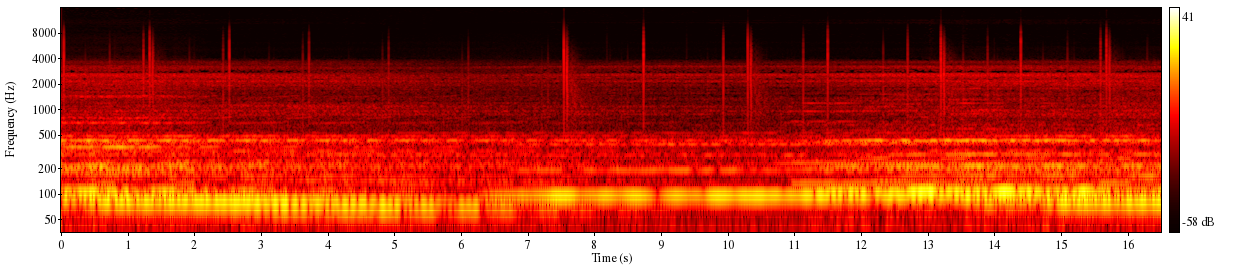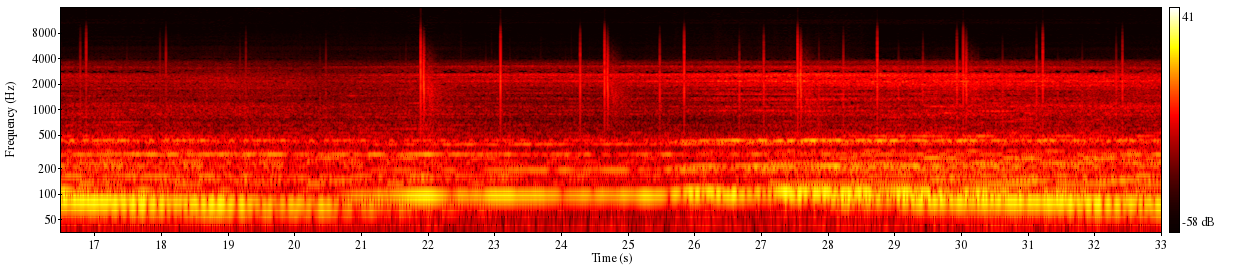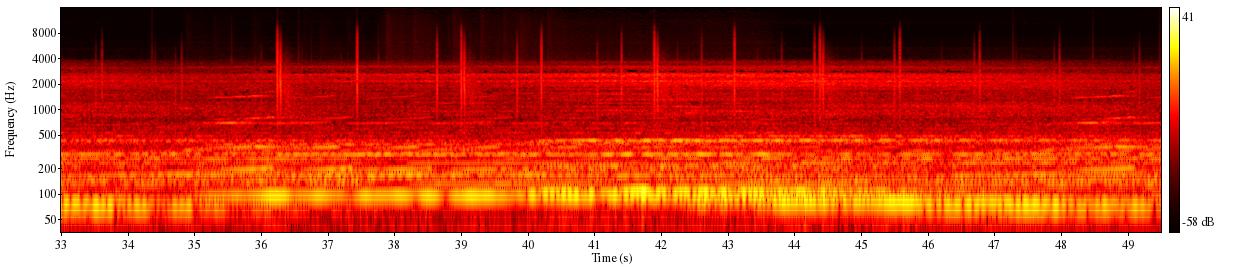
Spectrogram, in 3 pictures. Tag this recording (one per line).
creepy
dark
echo
eerie
glitch
singing
spooky
vocal
voice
